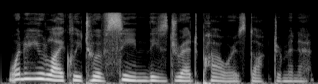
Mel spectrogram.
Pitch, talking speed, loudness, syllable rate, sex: 175 Hz, 225 wpm, -16 LUFS, 6.6 syllables/s, female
